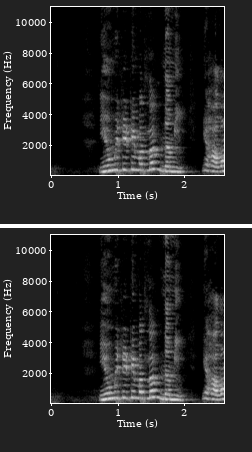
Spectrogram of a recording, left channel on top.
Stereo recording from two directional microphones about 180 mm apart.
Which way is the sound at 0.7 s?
15° right (ahead or behind).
